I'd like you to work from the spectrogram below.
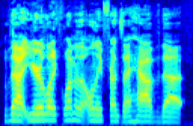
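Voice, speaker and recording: A young woman chats loosely on a podcast, dropping curses and laughing as she eats. Her voice comes through smooth and clean. The sound is close and dry. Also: low-pitched, fairly even intonation, fast, dry recording. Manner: profane, laughing, eating while talking. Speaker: podcast co-host. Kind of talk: casual chat over a meal.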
